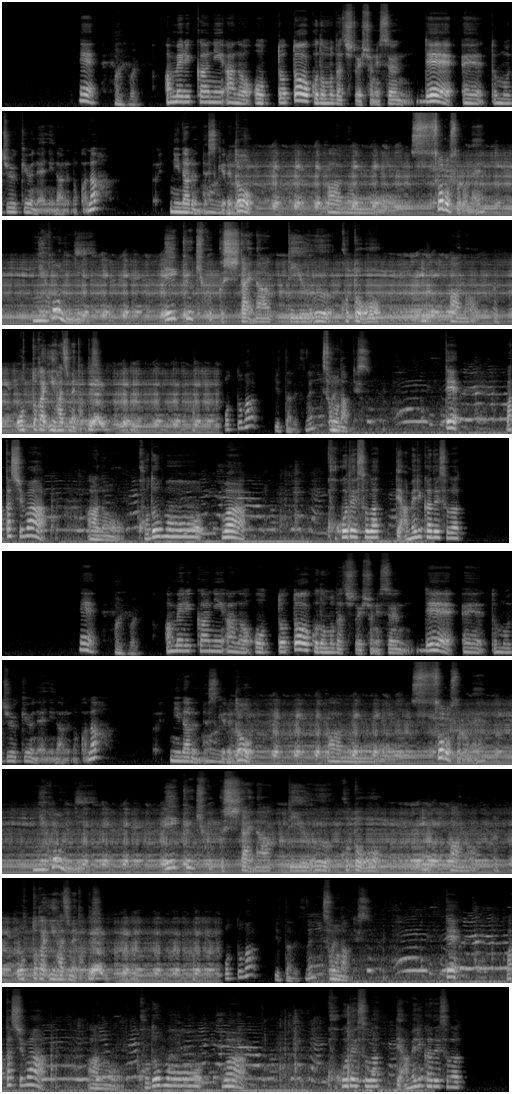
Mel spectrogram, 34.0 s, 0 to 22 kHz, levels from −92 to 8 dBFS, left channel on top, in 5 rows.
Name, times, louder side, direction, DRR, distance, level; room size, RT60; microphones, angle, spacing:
voice 1, 1.5-1.8 9.5-10.0 20.1-20.3 22.9-23.0 23.4-25.0, left 2 dB, 15° left, 0.3 m, -40 dB
voice 2, 2.2-8.2 9.0-10.8 11.1-13.3 14.0-14.8 15.8-18.7 19.6-20.0 20.6-21.7 24.7-25.2 26.3-26.5 27.1-27.8 28.3-30.5 31.6-33.3, left 4 dB, 45° left, 0.8 m, -29 dB
sound 1, 9.8-23.3, left 1 dB, 75° left, 1.2 m, -34 dB
sound 2, 24.5-33.0, right 3 dB, 50° right, 1.1 m, -41 dB
4.1 x 2.6 x 3.2 m
head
